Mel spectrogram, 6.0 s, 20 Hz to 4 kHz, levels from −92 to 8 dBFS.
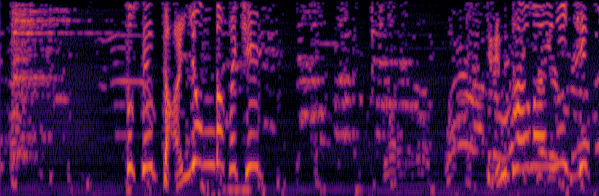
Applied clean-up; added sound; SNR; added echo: classical method spectral subtraction.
